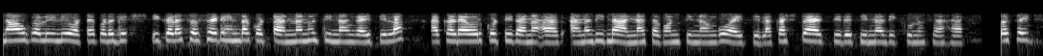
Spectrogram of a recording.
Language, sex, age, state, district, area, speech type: Kannada, female, 18-30, Karnataka, Mandya, rural, conversation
